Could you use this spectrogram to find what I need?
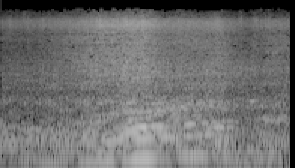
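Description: Street traffic hums outdoors.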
